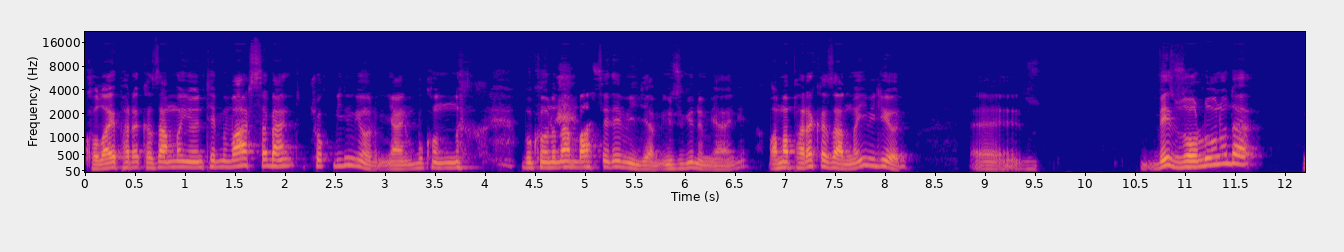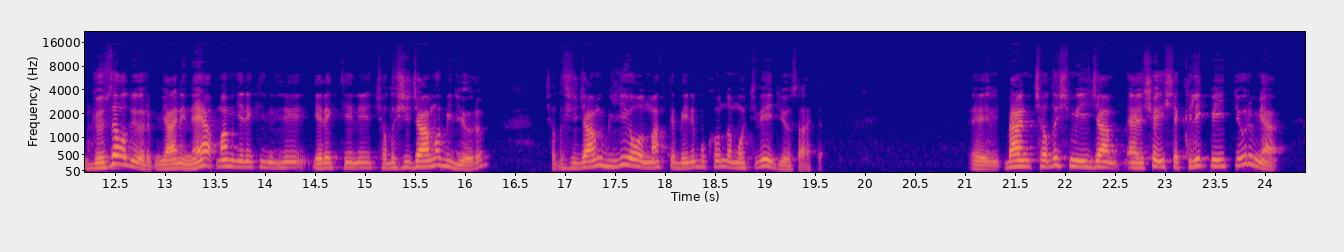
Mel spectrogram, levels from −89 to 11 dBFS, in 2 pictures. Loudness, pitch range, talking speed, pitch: -24 LUFS, 140-175 Hz, 130 wpm, 155 Hz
